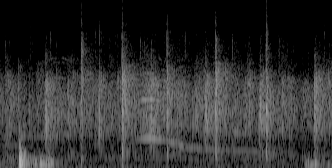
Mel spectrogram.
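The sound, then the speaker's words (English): An audience claps in praise to God, with scattered, irregular hand claps ringing out and a faint sustained tone and murmuring voices underneath. “Oh, somebody ought to give God a hand clap of praise for a moment.”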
